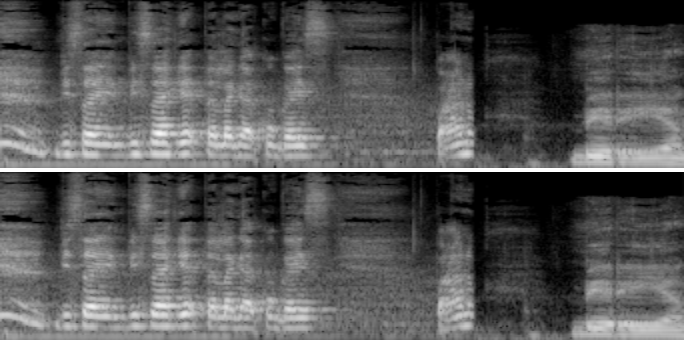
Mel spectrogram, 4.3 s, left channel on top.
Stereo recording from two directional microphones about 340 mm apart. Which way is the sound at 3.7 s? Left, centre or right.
Left.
